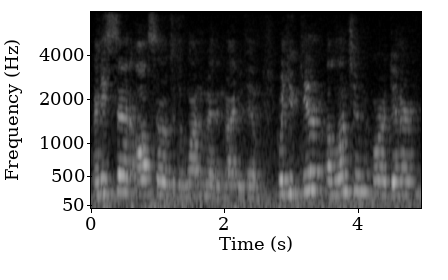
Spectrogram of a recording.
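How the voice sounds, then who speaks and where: A man giving a casual sermon, telling a story and reading scripture, with halting restarts and teasing asides to his listeners. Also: sits high. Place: church room with a live audience. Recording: echoey room from a distant mic with noise.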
